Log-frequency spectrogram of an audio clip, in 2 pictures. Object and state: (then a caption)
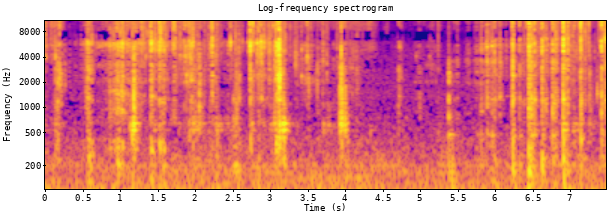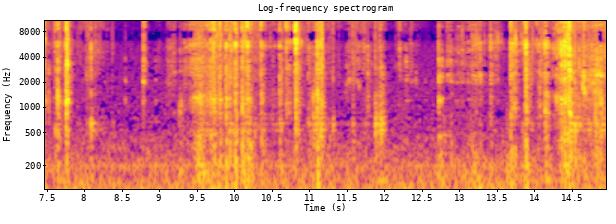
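Dry soap bar being carved. A solid rectangular pink bar of dry soap, held in the hand, is scraped and carved with a metal utility knife blade, shaving off crumbly flakes. Dry, bright scraping and crunching comes in bursts of quick, crackly strokes, separated by short quiet pauses.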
